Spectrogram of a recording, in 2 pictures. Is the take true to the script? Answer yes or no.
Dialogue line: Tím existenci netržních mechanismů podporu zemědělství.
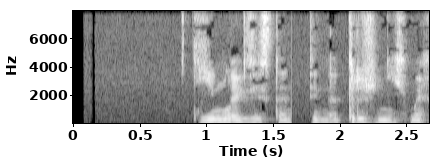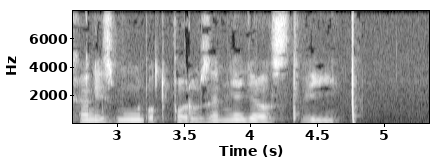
yes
